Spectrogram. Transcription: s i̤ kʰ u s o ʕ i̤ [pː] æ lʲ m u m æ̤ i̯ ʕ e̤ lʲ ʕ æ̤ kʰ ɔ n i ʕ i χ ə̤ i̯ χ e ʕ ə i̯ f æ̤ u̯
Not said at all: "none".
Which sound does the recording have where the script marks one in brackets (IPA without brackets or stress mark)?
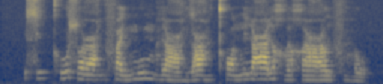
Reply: f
